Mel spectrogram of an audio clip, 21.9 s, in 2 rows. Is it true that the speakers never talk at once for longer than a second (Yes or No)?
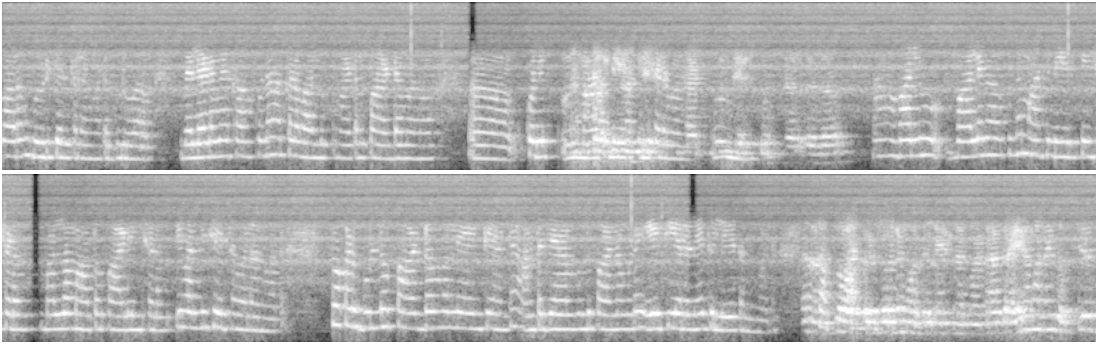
No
